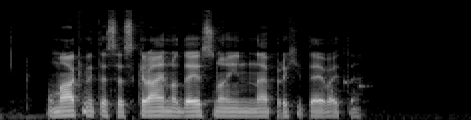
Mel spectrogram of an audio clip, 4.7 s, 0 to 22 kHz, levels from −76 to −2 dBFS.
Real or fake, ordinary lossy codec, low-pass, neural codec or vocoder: real; MP3, 96 kbps; 19.8 kHz; none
